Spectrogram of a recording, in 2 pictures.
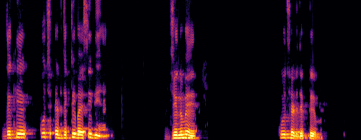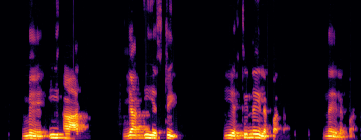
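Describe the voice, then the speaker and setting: A man teaching an English grammar lesson, often repeating key words slowly as he writes them on the board. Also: a little high, animated, mellow, low-quality recording.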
